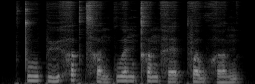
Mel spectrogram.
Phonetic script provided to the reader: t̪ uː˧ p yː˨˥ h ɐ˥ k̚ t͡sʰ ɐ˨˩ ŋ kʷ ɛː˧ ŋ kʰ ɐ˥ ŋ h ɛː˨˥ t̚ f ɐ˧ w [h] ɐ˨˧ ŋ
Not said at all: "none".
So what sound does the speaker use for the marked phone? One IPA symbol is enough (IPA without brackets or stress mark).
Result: h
